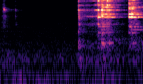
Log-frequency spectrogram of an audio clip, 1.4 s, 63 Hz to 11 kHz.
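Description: Concentrated sulfuric acid, 2.5 ml, poured into a glass flask during a potassium iodate titration setup, giving a couple of close, bright glassy clinks and splashy pouring noise after a short quiet start, with no talking.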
